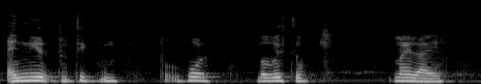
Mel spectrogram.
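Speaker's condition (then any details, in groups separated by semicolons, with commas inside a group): Spastic cerebral palsy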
